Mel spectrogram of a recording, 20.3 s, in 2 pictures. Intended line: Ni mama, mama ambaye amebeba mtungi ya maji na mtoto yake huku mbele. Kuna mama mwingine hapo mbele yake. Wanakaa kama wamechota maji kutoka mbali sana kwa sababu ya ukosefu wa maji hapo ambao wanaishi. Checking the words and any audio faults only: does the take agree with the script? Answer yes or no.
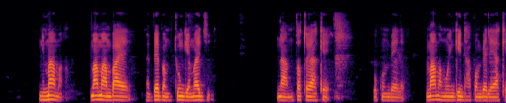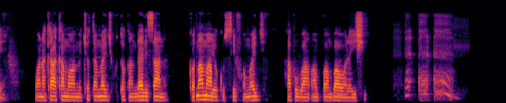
no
